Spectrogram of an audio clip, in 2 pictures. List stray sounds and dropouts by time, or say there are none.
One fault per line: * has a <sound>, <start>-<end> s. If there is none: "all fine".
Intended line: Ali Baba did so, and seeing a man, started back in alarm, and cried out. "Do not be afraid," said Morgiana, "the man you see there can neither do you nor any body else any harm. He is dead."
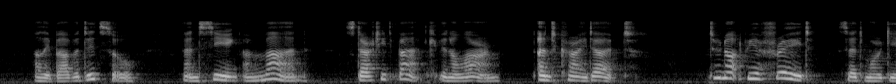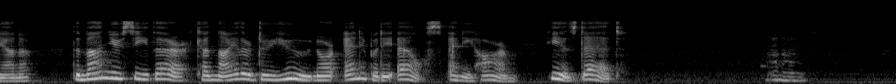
* has a laugh, 16.6-17.1 s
